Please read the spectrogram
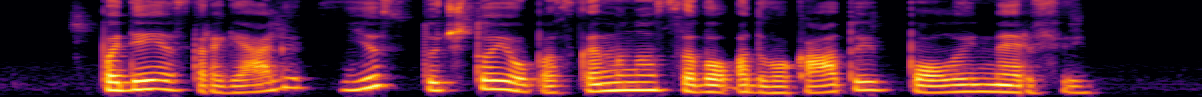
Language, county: Lithuanian, Vilnius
